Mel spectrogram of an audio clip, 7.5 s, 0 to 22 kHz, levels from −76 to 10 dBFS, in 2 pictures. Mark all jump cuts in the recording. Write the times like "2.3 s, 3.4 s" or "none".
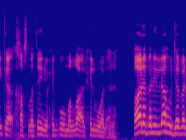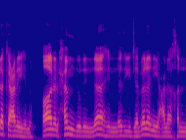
2.6 s, 4.5 s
